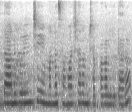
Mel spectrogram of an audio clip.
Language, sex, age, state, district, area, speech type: Telugu, female, 18-30, Telangana, Bhadradri Kothagudem, rural, spontaneous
